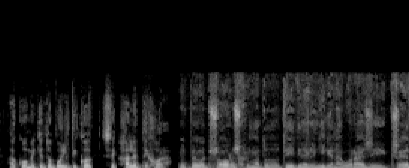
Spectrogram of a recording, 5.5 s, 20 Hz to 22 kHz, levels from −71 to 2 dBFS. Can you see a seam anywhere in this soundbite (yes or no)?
yes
